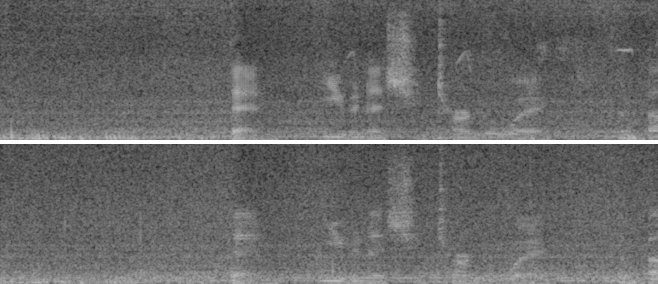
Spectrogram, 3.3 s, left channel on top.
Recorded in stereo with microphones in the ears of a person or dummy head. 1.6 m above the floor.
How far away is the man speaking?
About 1.0 m.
